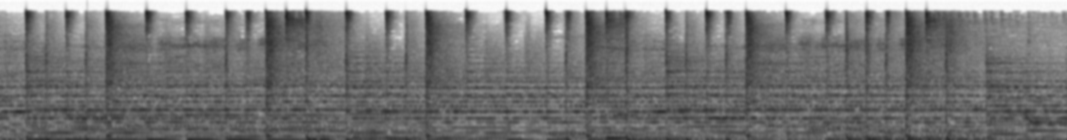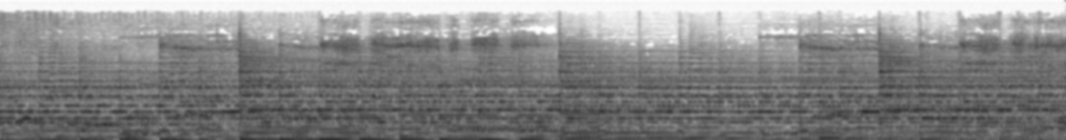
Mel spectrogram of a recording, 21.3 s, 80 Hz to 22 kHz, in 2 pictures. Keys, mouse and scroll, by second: 1.5-2.4 alt+scroll up 1, 13.5 ctrl+click, 17.0 right click.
